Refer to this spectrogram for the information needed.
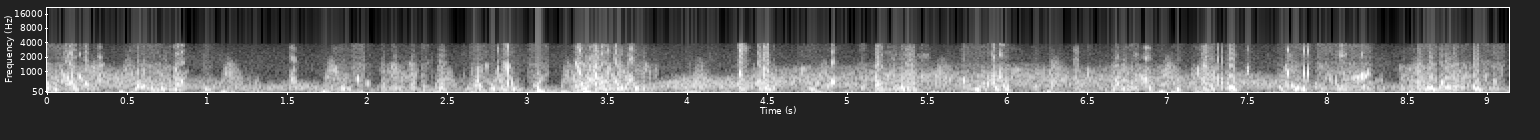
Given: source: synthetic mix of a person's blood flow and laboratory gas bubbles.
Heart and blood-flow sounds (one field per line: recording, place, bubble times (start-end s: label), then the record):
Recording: Doppler ultrasound of blood flow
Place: subclavian vein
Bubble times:
0.00-0.37 s: bubbles
0.51-0.89 s: bubbles
0.97-1.04 s: bubbles
1.51-1.57 s: bubbles
1.77-2.03 s: bubbles
2.08-2.40 s: bubbles
2.44-2.52 s: bubbles
2.60-3.14 s: bubbles
3.28-3.83 s: bubbles
4.29-4.58 s: bubbles
4.70-4.96 s: bubbles
5.07-5.13 s: bubbles
5.17-5.53 s: bubbles
5.70-6.11 s: bubbles
6.15-6.22 s: bubbles
6.26-6.32 s: bubbles
6.41-6.54 s: bubbles
6.65-6.98 s: bubbles
7.02-7.55 s: bubbles
7.67-8.35 s: bubbles
8.44-9.11 s: bubbles
From the record:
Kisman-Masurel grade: 342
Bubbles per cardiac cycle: rolling drumbeat, 9 or more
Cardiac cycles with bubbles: 100%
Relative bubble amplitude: moderate (0.250 to 0.450)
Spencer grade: 3 (all of the cardiac periods contain showers or single bubble signals, but not dominating or overriding the cardiac motion signals)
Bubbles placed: anywhere in the cardiac cycle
